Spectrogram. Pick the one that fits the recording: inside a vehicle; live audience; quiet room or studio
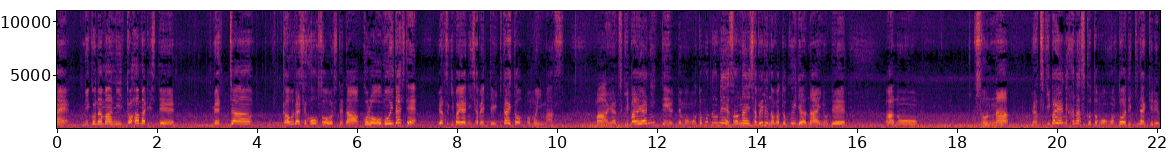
inside a vehicle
